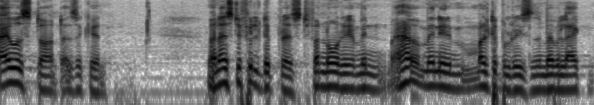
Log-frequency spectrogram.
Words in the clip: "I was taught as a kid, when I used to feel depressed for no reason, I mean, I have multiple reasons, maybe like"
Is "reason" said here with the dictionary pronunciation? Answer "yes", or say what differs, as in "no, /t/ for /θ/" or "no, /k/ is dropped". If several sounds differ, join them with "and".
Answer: no, /n/ is dropped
